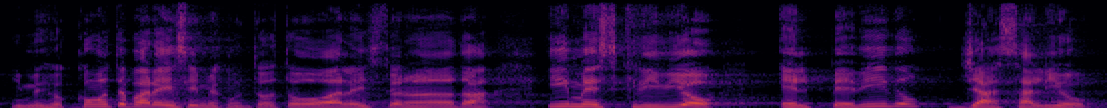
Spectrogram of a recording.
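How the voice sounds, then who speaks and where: A middle-aged Colombian man preaching a sermon in a church auditorium, telling stories in an animated way and acting out the dialogue. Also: on the high side, a little fast. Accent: Colombian Spanish. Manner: animated storytelling, acts out quoted dialogue. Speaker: pastor. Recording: long hall reverb.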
